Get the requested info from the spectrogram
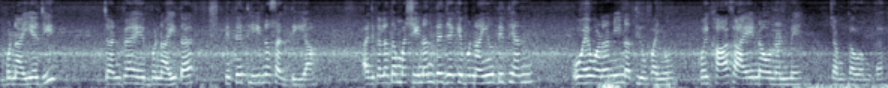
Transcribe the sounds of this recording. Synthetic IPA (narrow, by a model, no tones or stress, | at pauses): bənaːiːɛːd͡ʒiː | t͡ʃənpɪjaːebənaːiːt̪a | kɪt̪ʰeːt̪ʰiːnəsəkd̪iːaː | ə̰d͡ʒkəlaːt̪ãːməʃiːnənt̪eːd͡ʒeːkebənaːijũːt̪ɪt̪ʰːeɦən | oːeːʋəɽ̃ãːnĩːnət̪ʰiũːpaːiːũː | koːiːkʰaːsaːeːnaonənmẽː | t͡ʃəmkaːʋəmkə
